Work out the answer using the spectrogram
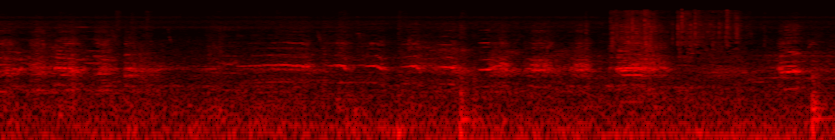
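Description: Faint bird calls repeating over a quiet outdoor background, with a louder, noisier call about six seconds in.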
